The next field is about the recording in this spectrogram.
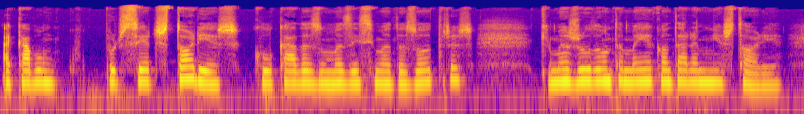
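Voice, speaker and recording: At a moderate pace, a woman speaks in a somewhat breathy, dark, mellow tone with monotone, flat intonation. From Porto, northern Portugal. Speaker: visual artist. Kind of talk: interview. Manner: halting, many repetitions.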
